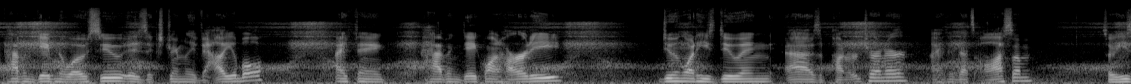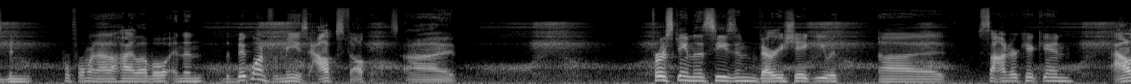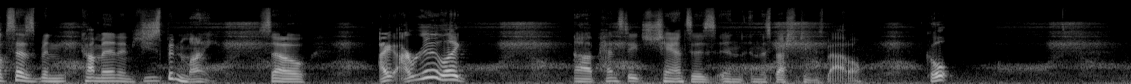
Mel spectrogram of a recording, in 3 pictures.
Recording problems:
wind noise on the microphone; occasional gusts; 10 dB below the speech

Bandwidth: 14.5 kHz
